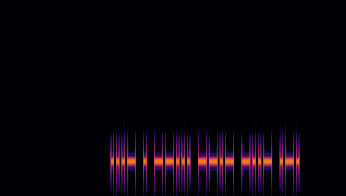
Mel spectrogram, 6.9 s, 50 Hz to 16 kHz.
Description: Morse code, heard as a keyed tone, about 21 wpm, 700 Hz. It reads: VE7QXR
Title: DXCC-100 Call Signs - 6 Characters - Repeated 2x - 22wpm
